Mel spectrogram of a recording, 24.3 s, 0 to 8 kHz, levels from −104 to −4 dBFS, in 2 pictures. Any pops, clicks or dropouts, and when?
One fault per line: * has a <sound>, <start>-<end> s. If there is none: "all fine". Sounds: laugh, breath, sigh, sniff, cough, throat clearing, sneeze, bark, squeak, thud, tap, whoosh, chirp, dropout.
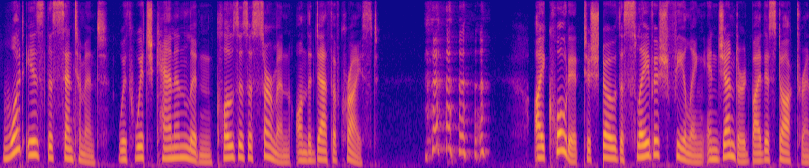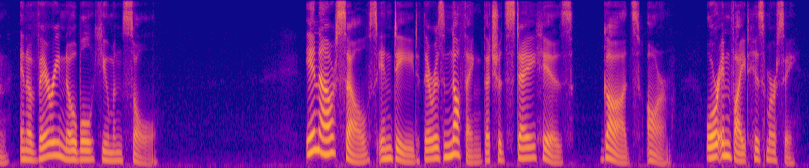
* has a laugh, 6.4-7.4 s
* has a dropout, 9.0-9.0 s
